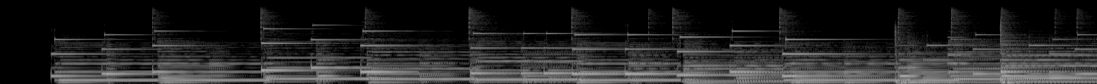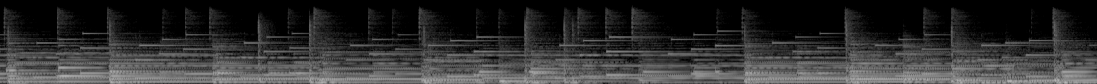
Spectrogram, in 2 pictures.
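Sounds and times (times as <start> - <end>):
instrumental music: 0.5 - 21.9.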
